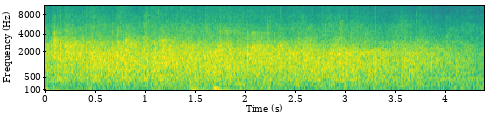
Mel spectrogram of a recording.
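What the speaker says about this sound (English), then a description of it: "I'm going to borrow your applause because it does not belong to me." An audience at an NYPD security briefing applauds with steady, dense clapping that fills the room and fades slightly toward the end, with no voices over it.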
